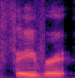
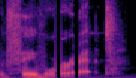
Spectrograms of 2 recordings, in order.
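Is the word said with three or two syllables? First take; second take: two; three. First: The word is said with two syllables. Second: The word is said with three syllables. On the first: "two syllable word favorite" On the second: "as opposed to saying favorite"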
